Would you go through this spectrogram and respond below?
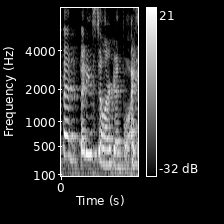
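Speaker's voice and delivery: high, helpless laughing; breaking into laughter. Real, not acted. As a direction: crack up at your own joke. Jokes about murderous favourite.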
